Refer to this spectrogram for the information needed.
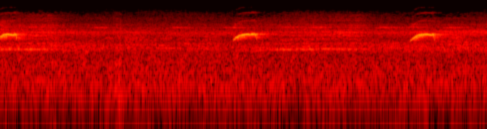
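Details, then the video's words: Song of the Atlantic royal flycatcher. Clear rising whistled notes repeat roughly every two seconds against a constant background drone of high buzzing. "Canto da MARIA-LEQUE-DO-SUDESTE"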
